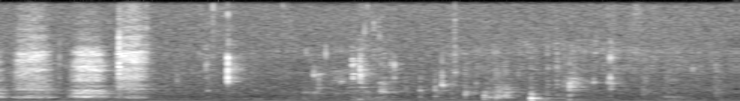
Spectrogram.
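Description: A person chewing a mouthful of spicy stir-fried octopus close to the microphone: soft wet squishing with scattered small clicks, one sharper click a little past halfway.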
